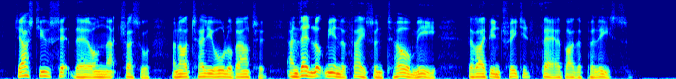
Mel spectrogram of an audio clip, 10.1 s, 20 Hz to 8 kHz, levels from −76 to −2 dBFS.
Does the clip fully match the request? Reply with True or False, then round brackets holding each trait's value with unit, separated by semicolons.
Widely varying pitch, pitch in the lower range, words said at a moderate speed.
False (3.2 semitones; 115 Hz; 190 wpm)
